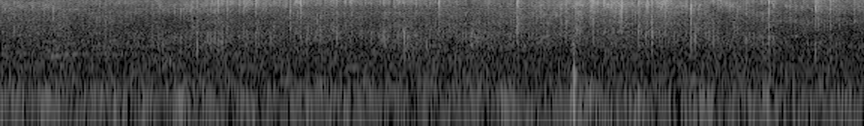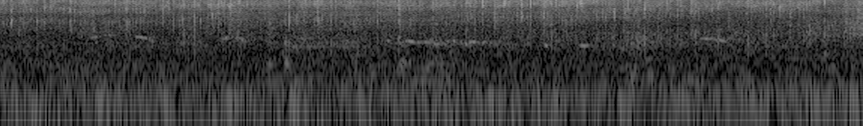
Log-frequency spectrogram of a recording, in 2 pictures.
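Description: Steady rain falling on rooftops and the street, an even hiss, with one sharp click about four seconds in.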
